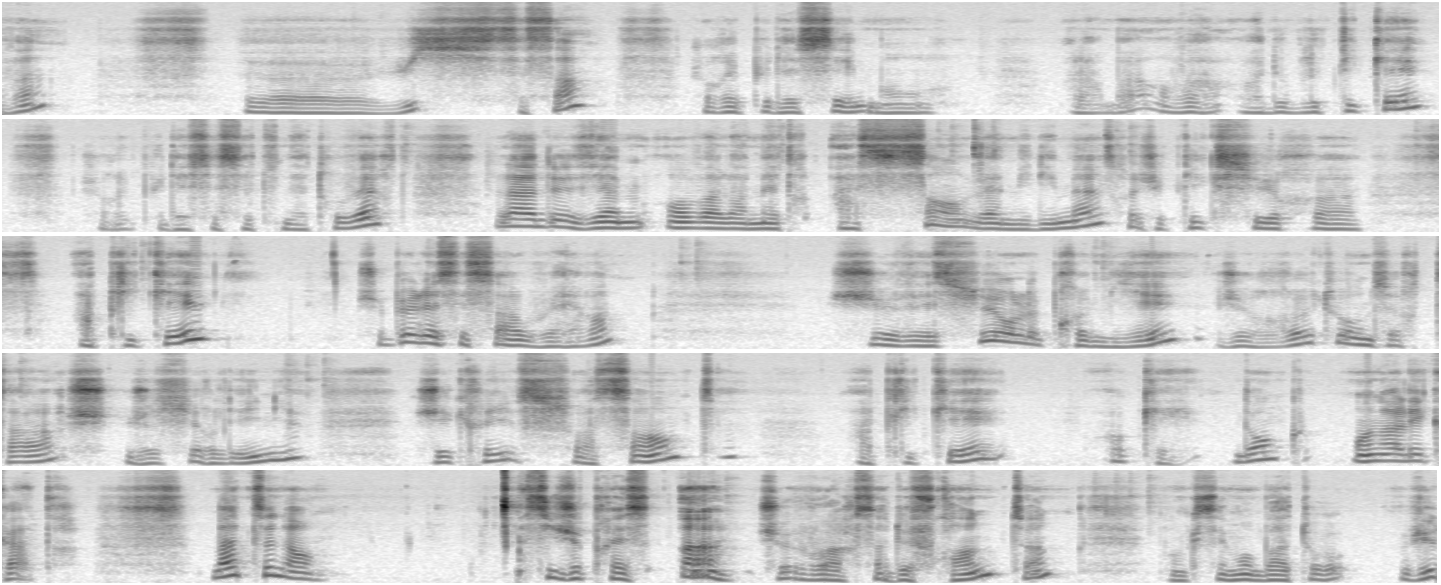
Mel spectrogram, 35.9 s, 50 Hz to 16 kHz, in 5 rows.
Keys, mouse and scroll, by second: 5.6-6.7 drag, 7.4-8.8 drag, 10.3-11.7 drag, 11.4-12.6 typing, 12.6-14.3 scroll up 1, 14.3-17.4 drag, 17.7 click, 19.5-20.5 drag, 21.2-23.9 drag, 23.9 6, 24.4 0, 26.2-28.1 drag, 32.1 1, 34.6-35.9 drag.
